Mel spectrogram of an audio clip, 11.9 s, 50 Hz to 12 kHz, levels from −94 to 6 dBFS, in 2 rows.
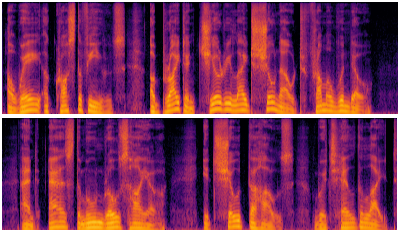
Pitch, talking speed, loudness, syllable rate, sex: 100 Hz, 140 wpm, -17 LUFS, 3.7 syllables/s, male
